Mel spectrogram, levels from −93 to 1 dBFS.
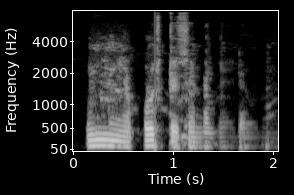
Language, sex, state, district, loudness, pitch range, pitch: Rajasthani, male, Rajasthan, Nagaur, -24 LUFS, 100-120 Hz, 105 Hz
